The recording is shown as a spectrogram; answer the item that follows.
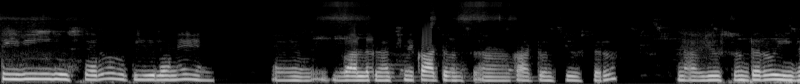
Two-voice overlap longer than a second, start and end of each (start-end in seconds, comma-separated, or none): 3.5-5.4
